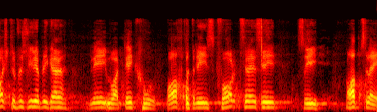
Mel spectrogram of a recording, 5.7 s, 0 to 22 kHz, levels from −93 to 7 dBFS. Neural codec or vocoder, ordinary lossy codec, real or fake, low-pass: codec, 24 kHz, 1.5 kbps, HILCodec; none; fake; 10.8 kHz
